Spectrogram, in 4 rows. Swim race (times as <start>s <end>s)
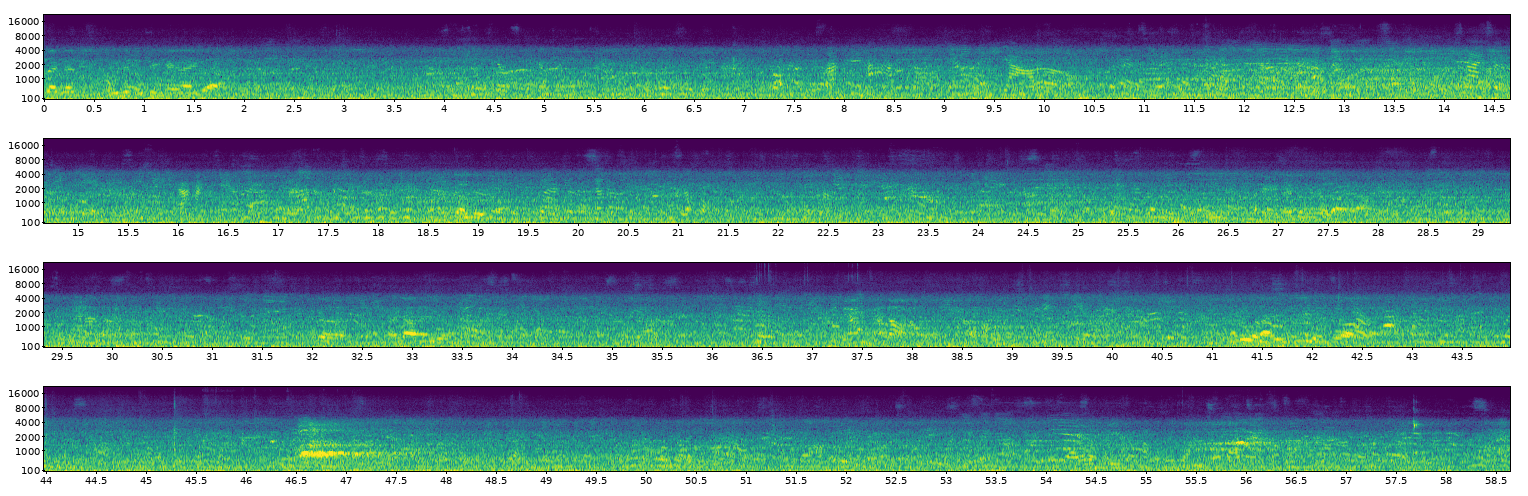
24.3s 58.4s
